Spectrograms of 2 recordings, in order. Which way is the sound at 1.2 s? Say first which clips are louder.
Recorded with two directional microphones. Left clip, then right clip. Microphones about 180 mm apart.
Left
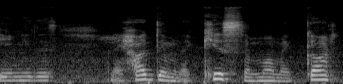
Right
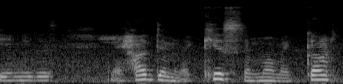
Left 2 dB; 15° left (ahead or behind).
